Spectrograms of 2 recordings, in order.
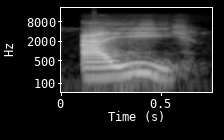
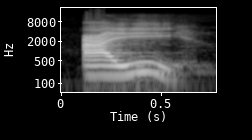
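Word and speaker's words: aí: But when we have an accent on this i, we're splitting the two sounds into individual signs sounds, an a and an e. a e So, it becomes a e.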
